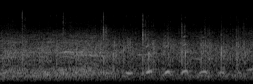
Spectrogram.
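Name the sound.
audience clapping hands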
